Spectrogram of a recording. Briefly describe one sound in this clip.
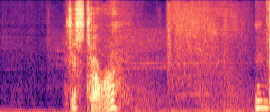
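A game card lands with a short whooshing chime.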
